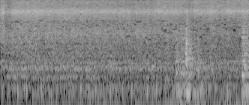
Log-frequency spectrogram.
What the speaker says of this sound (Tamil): இப்போ பாருங்க, தக்காளி போடுவோம்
